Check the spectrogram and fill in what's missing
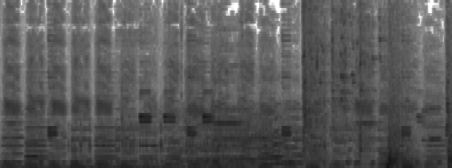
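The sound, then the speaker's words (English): Loud, blaring reed-horn tones from reeds made of old transmission parts, set in short exponential horns attached to a running vehicle's exhaust pipe, pulsing in rough bursts over a rumbling motor, with a sudden harsh clattering crash near the end as the rear shocks go through the back window. “By setting them into short exponential horns and attaching them to any exhaust pipe of a running vehicle, you get this.”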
